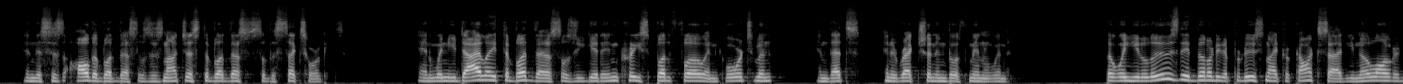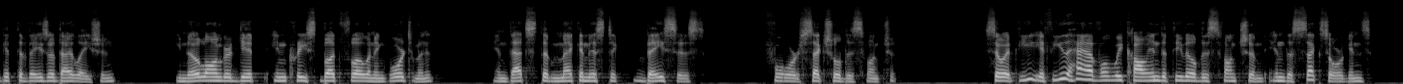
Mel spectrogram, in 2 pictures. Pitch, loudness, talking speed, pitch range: 160 Hz, -25 LUFS, 190 wpm, 145-175 Hz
